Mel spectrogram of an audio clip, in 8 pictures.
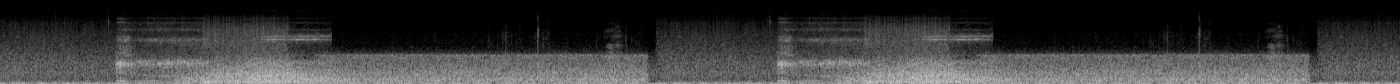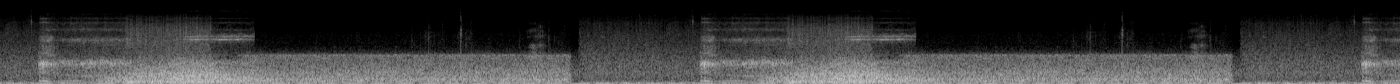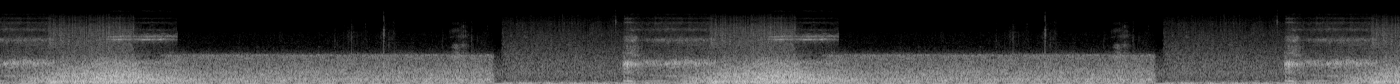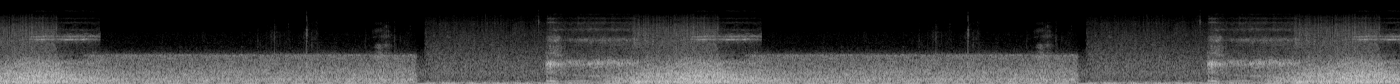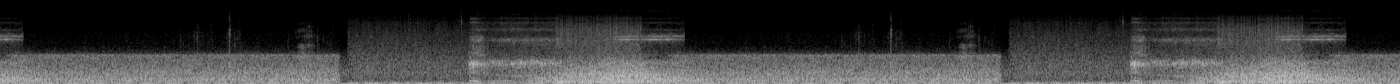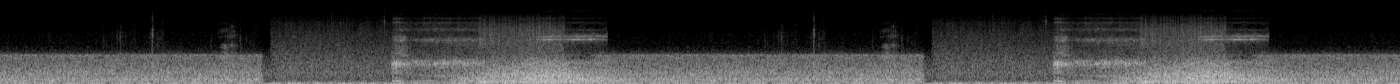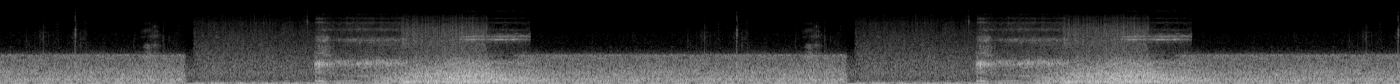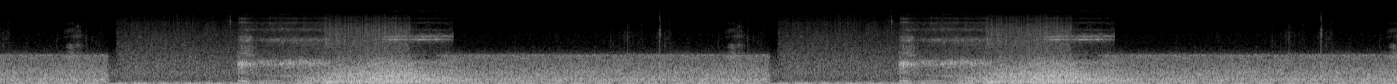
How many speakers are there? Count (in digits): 0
